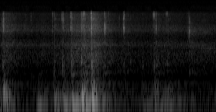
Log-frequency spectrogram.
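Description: Computer keyboard typing: a quick, faint run of keystrokes, then a few lighter taps near the end.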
